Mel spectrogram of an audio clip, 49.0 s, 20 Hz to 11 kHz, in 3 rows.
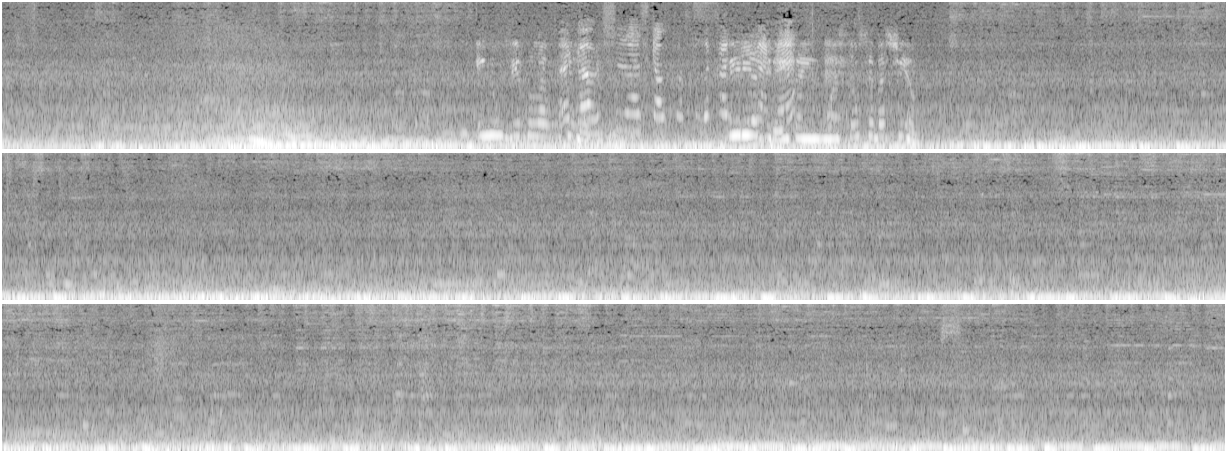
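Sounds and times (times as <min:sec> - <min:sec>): car cabin road rumble: 0:00.0 - 0:48.9.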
